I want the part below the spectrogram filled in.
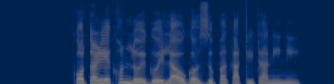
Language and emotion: Assamese, neutral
